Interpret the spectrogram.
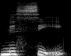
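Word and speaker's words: MIS-C: And you may have heard of a new condition that's been labeled MISC, pronounced Miss C, or multisystem inflammatory syndrome in children.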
